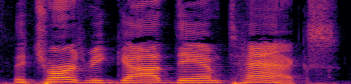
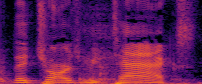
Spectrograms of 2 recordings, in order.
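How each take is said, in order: First: Slow, heavy "charged" and "goddamn"; slow indignant stress on "charged". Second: Said in the usual way. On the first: Real, not acted. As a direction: drag out "They charged me goddamn tax" in disbelief. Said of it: "repeated for emphasis".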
